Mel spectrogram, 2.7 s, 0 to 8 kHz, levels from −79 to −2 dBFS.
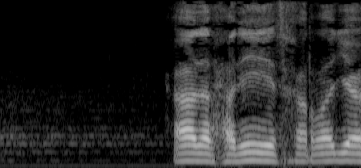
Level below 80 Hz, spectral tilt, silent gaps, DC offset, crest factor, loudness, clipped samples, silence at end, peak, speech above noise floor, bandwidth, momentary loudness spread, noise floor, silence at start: -68 dBFS; -4.5 dB/octave; none; under 0.1%; 18 dB; -28 LUFS; under 0.1%; 0 s; -12 dBFS; 34 dB; 8 kHz; 6 LU; -62 dBFS; 1.3 s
